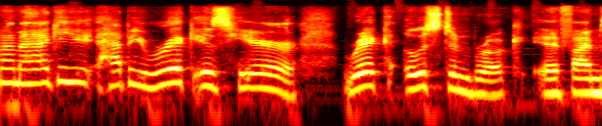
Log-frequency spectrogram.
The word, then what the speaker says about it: Rik Oostenbroek: Rik Oostenbroek, if I'm saying your name correctly, can you just correctly like tell me how you say it so much cooler? Dude, you killed it. It's Rik Oostenbroek, which is translates into Eastern pants in English.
